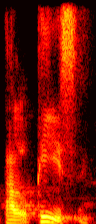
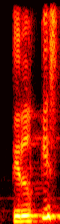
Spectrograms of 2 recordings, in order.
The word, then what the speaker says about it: Talqis: Misalkan saya talqis, kemudian ditulis dengan Arab ta, lam, qaf, sin misalkan. Ya, sin, lam, talqis. Tapi dosen misalnya yang dari Afrika memanggil tilkis di kasrah.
